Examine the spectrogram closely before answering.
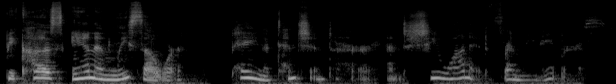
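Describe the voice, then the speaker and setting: A woman's voice: high-pitched, measured pace, creaky, a little mellow, breathy edge. A woman reading a story aloud to a young child, patiently explaining words in simple terms. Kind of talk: slow read-aloud storytelling with questions to a child.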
